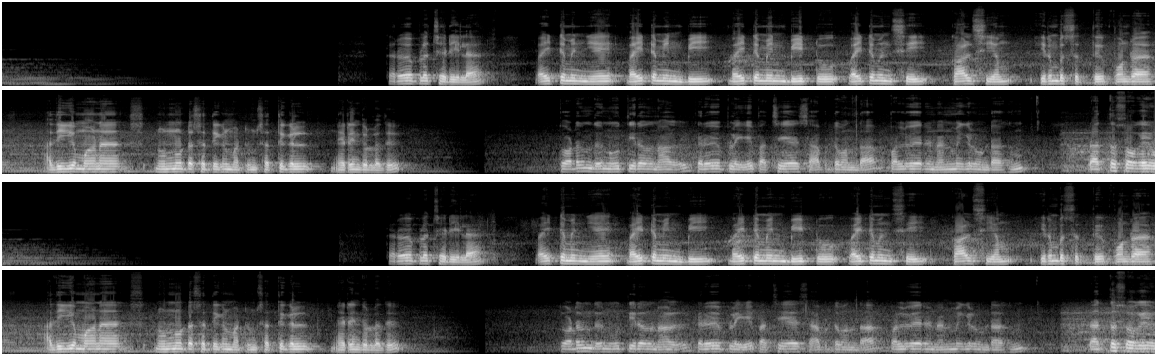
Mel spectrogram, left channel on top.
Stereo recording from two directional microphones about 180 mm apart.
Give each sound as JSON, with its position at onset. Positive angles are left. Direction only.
{"t": 3.8, "sound": "speech", "side_deg": 25}
{"t": 17.5, "sound": "a man's voice", "side_deg": 30}
{"t": 22.4, "sound": "speech", "side_deg": 25}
